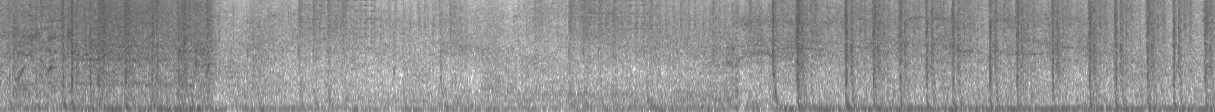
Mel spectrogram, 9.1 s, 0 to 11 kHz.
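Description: Incendiary shotgun blasts and sentry gunfire in Helldivers 2 amid a bug fight, a dense stream of sharp repeated shots with a brief lull before the firing picks up again and grows heavier.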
